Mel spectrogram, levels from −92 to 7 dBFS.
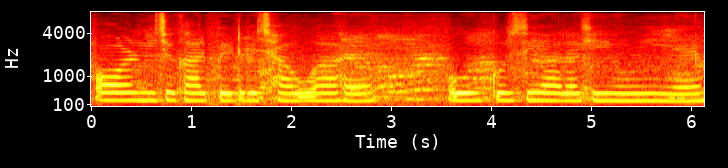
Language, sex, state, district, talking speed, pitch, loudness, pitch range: Hindi, male, Bihar, Sitamarhi, 105 wpm, 235 Hz, -14 LUFS, 230-240 Hz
